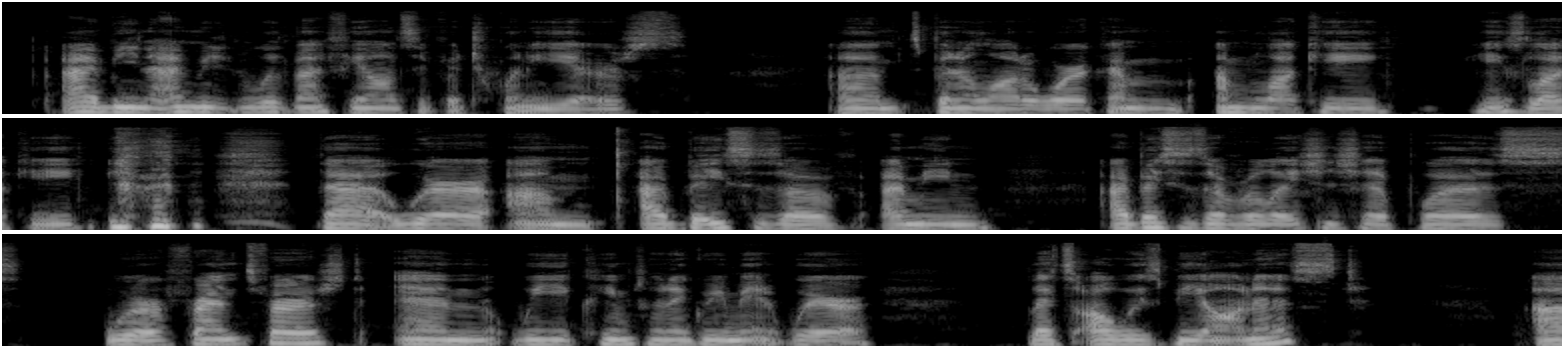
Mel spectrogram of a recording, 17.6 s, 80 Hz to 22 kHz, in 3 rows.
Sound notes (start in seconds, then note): 6.3 chuckling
